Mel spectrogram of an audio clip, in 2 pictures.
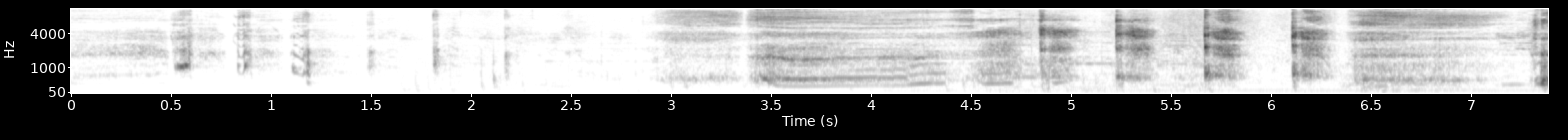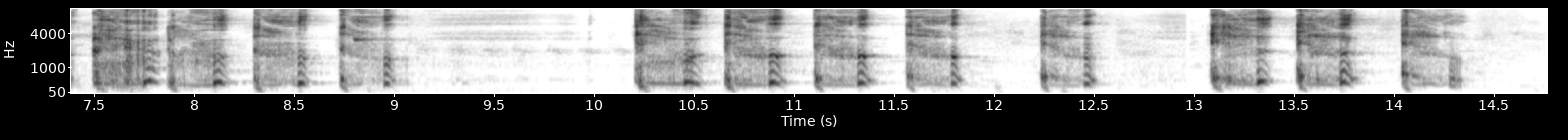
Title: Coughing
